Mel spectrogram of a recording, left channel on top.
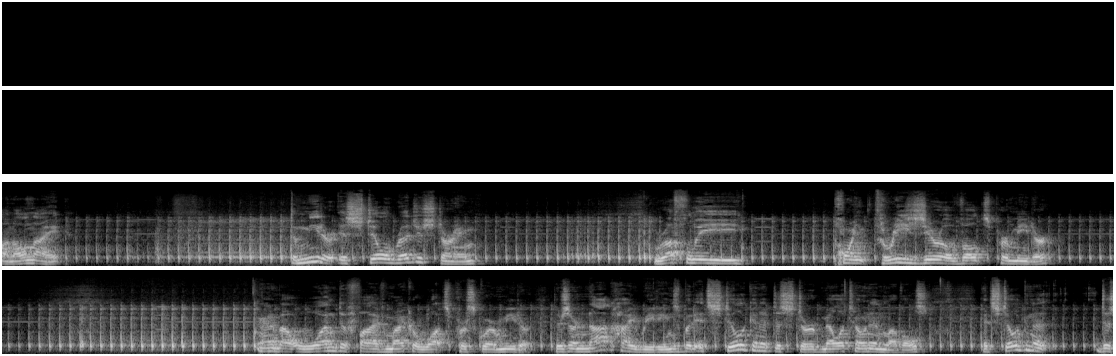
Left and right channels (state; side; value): silent; left; digital silence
